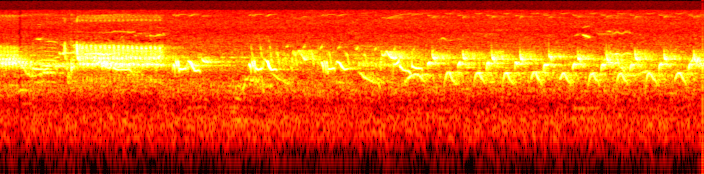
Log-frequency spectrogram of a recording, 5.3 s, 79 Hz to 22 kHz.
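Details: A bald eagle female feeding two eaglets at the Decorah North nest, 20 April 2024, on a nest camera: a rough squeal first, then a long, quick string of high, repeated chirps with a rolling rhythm.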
